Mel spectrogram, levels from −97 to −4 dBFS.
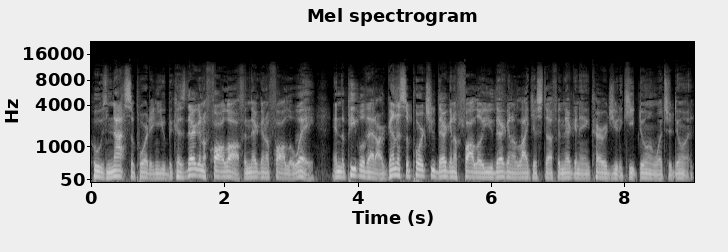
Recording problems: garbled, watery; slightly; nothing above 11.5 kHz

